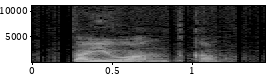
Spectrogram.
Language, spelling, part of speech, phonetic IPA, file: Ukrainian, таїландка, noun, [tɐjiˈɫandkɐ], LL-Q8798 (ukr)-таїландка.wav
- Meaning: female equivalent of таїла́ндець (tajilándecʹ): Thai (female citizen of Thailand)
